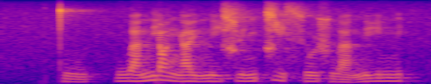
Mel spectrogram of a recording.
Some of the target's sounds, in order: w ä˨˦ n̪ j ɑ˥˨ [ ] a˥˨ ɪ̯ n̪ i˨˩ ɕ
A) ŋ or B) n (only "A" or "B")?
A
